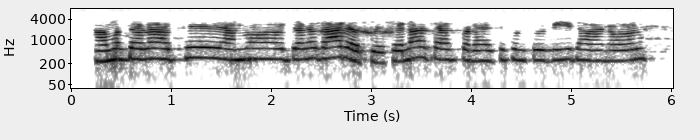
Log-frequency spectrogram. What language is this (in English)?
Odia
